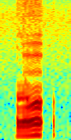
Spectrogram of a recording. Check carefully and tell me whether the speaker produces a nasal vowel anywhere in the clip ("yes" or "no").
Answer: yes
